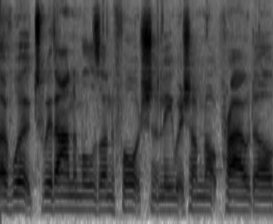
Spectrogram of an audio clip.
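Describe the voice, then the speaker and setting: Here is a woman with a Welsh accent. Her pitch is very deep and low. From Wales. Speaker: scientist and speaker. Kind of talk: conference talk.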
